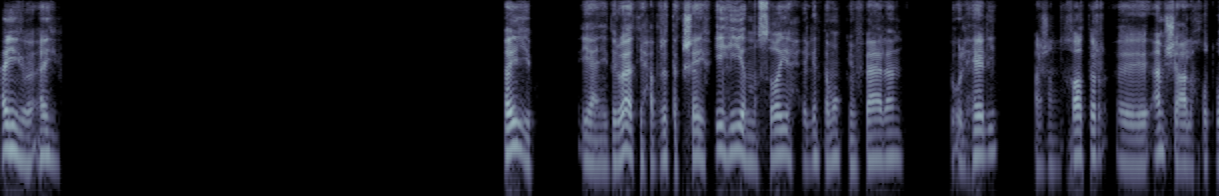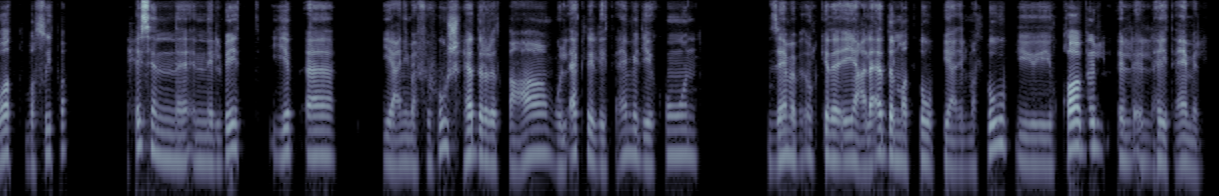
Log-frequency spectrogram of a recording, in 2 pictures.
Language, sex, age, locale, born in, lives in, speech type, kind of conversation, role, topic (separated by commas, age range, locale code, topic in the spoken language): Arabic, male, 40-44, ar-EG, Egypt, Egypt, conversation, podcast, host, إزاي نقدر نقلّل هدر الأكل في بيوتنا؟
